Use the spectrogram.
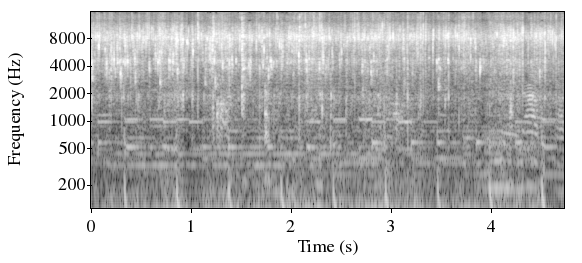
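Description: Fish frying in a pan crackle with a loud, dense, continuous sizzle close up, with faint rhythmic scraping of stirring under the spatter.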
